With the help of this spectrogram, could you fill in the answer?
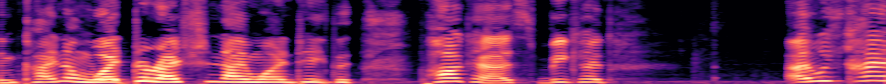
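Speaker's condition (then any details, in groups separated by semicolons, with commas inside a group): Spastic cerebral palsy, mixed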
